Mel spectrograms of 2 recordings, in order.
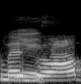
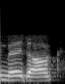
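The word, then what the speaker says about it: Murdaugh: Yes, some people think it's like murder, like Murdo, but it's actually Murdochs. I also was confused about the pronunciation, but it's actually the Murdochs' death in the family.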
